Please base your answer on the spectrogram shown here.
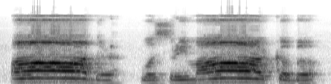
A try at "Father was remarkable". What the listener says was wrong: Okay, am I seeing you kind of pull down or working too hard, right, at pulling down the chin and not stretching forward enough?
